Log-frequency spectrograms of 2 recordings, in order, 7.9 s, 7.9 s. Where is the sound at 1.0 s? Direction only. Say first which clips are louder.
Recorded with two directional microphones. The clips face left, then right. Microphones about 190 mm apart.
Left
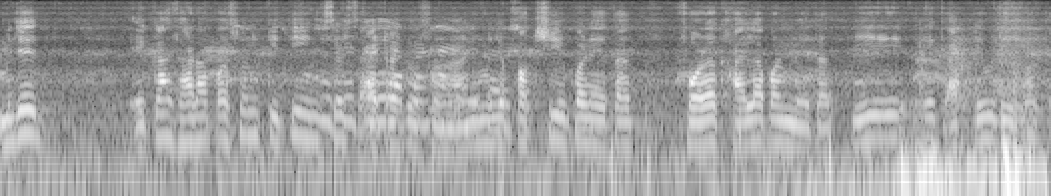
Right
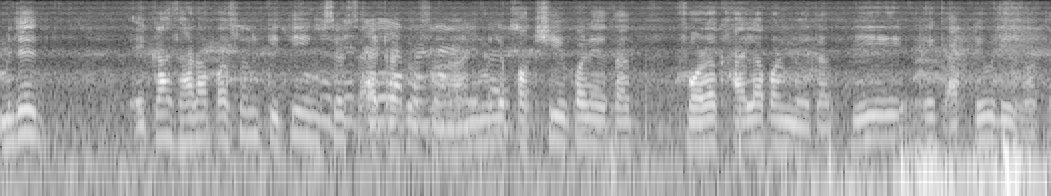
Left 1 dB; centre (ahead or behind).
